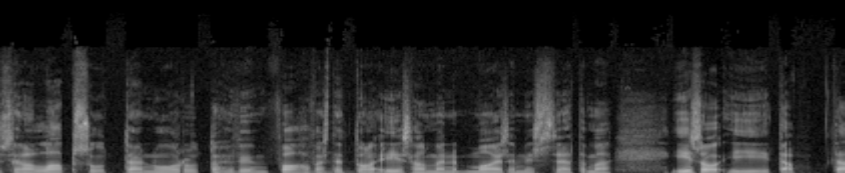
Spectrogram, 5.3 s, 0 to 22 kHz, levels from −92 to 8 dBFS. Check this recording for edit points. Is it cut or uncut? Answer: uncut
